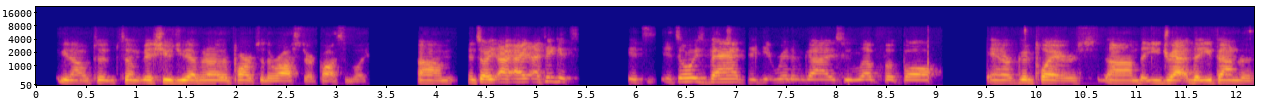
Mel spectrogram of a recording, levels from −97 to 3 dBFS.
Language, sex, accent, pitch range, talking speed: English, male, American, 145-170 Hz, 225 wpm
